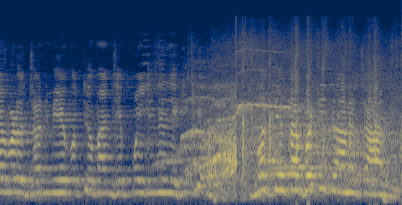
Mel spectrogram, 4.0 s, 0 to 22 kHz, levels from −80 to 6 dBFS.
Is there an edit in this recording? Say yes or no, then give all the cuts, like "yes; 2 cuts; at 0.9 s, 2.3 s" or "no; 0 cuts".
no; 0 cuts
